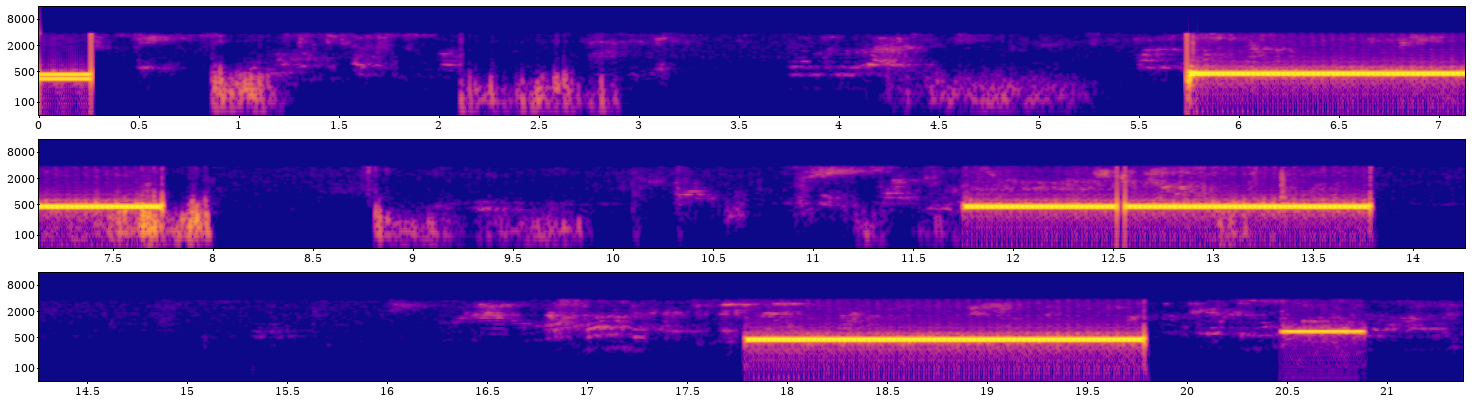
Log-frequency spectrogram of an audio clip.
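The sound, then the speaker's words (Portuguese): A telephone line tone plays while a call is on hold for transfer: three long, steady tones evenly spaced with lengthy pauses, with faint scattered sounds in the gaps and a short final tone at the end. “Eu peço que o senhor aguarde que eu vou transferir, tá bom, seu Nelson?”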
